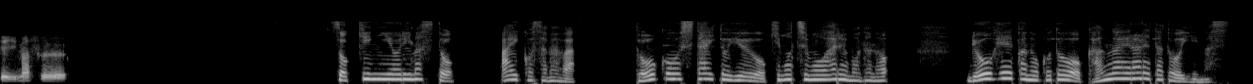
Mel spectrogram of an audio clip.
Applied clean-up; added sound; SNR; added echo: neural mask model Resemble Enhance denoiser.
